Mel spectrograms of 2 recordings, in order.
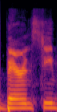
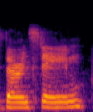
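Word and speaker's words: Berenstain: I I legit like that's a barenstein bears thing for me actually bar stain bears and everyone everyone thinks it's Baron stein bears yeah it is Baron stain we were waiting when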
